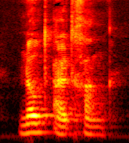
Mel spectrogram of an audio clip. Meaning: emergency exit
- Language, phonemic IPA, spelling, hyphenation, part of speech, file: Dutch, /ˈnoːt.œy̯tˌxɑŋ/, nooduitgang, nood‧uit‧gang, noun, Nl-nooduitgang.ogg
